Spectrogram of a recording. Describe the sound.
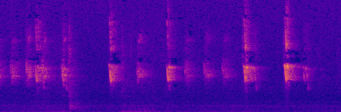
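Birds calling in a rapid series of high, sharp chirps, with a few louder, more piercing notes standing out among many softer ones, heard alone without talk.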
